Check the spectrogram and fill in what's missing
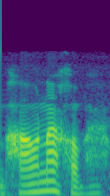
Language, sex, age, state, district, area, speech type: Assamese, male, 30-45, Assam, Dhemaji, urban, spontaneous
